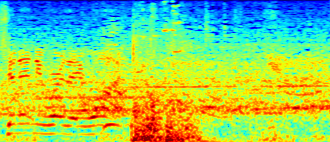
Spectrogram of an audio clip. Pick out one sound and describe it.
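A sharp slap of a kick landing.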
